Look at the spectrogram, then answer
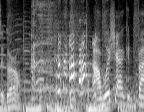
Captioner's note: laughter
